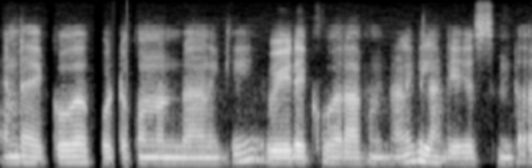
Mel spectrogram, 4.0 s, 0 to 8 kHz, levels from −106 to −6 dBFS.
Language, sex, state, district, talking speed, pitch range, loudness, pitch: Telugu, male, Telangana, Nalgonda, 165 wpm, 100-110 Hz, -22 LUFS, 105 Hz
